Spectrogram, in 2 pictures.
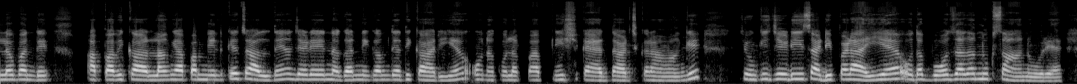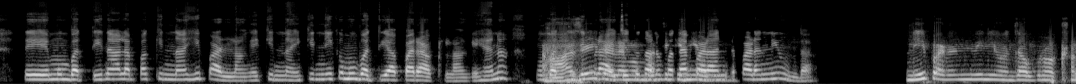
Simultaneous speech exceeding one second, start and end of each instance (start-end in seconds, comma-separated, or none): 16.3-17.5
